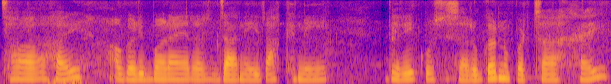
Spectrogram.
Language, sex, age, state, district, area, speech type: Nepali, female, 18-30, West Bengal, Jalpaiguri, rural, spontaneous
